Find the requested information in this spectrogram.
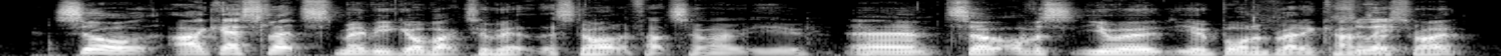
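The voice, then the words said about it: Northern English accent. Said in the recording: “You're the one in the north, right? ... I can hear it in your accent.”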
